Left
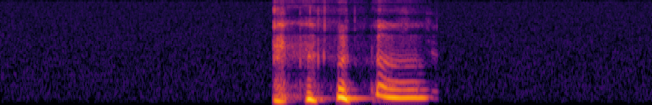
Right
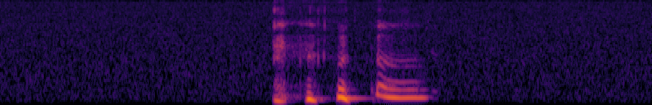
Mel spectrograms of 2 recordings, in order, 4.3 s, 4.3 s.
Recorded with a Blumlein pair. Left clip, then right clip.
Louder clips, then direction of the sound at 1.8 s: Left 17 dB; 55° left.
